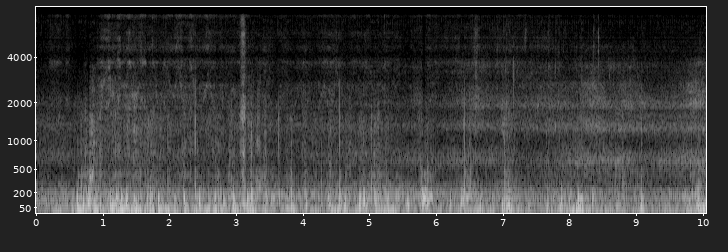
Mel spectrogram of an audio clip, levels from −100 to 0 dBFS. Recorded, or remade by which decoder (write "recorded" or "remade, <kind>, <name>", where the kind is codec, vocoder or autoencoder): remade, vocoder, Vocos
